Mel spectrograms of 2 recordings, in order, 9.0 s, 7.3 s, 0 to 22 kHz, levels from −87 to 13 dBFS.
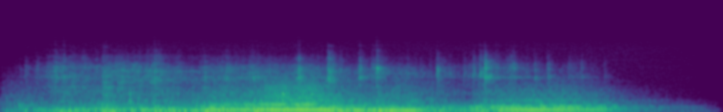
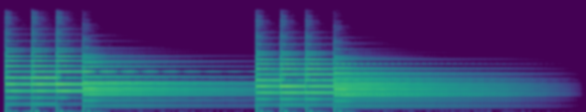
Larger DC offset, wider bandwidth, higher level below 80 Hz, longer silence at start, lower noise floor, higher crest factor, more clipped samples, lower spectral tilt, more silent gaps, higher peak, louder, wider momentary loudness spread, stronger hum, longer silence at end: neither; second, 3.2 kHz vs 16 kHz; first, -18 dBFS vs -52 dBFS; about the same, 0.1 s vs 0.05 s; first, -58 dBFS vs -54 dBFS; about the same, 14 dB vs 16 dB; neither; first, -9.5 dB/octave vs -2.5 dB/octave; neither; second, -4 dBFS vs 0 dBFS; second, -20 LUFS vs -14 LUFS; second, 15 LU vs 20 LU; neither; first, 1.15 s vs 0.85 s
